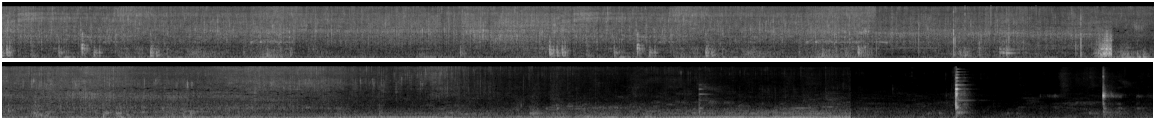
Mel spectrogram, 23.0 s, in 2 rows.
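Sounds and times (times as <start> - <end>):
food sizzling in hot oil: 0.0 - 16.8.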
